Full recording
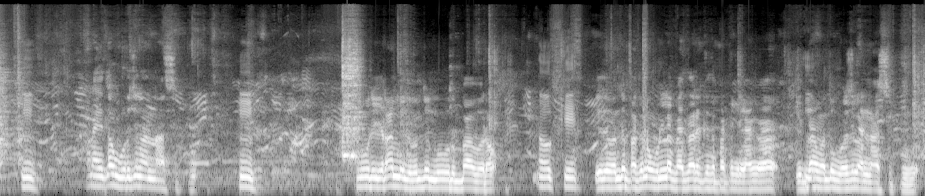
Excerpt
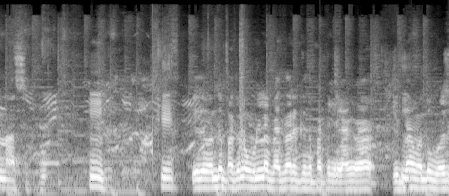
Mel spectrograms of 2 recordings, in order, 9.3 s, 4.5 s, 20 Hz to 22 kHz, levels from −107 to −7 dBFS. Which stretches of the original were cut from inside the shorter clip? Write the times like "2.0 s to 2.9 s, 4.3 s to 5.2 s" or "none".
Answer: 3.1 s to 5.6 s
